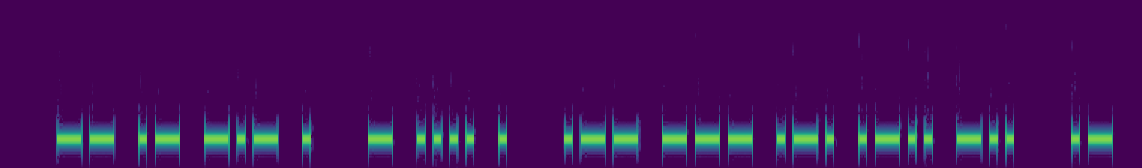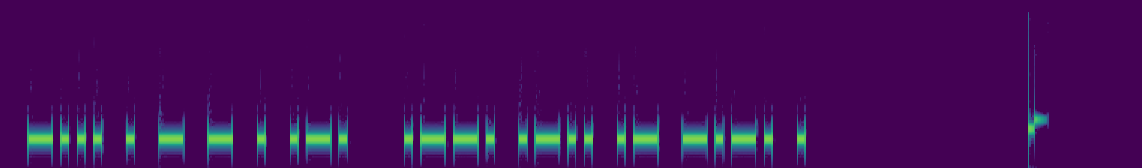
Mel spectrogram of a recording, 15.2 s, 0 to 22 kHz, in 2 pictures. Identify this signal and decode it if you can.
Morse code, heard as a keyed tone, about 22 wpm, 700 Hz. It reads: MAKE THE WORLD A BETTER PLACE
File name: practice / 22wpm / Sets of 6 Words - 22wpm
